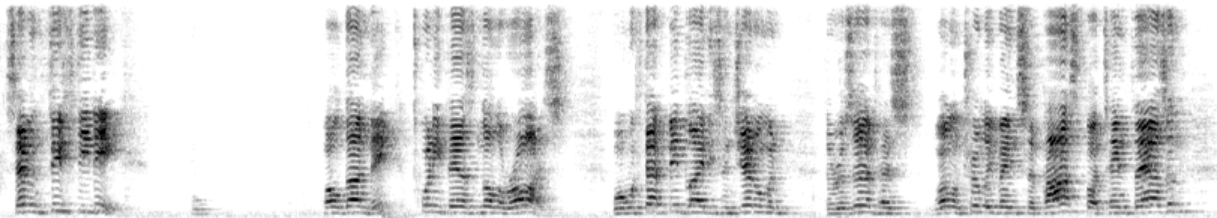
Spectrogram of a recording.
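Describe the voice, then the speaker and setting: High-voiced Australian male auctioneer, echoey. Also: fairly even intonation, moderate pace, pushed and bright. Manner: repetitive, addresses bidders by first name. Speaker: real estate auctioneer. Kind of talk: live auction patter. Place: live property auction. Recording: echoey, slightly distant, faint background noise.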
